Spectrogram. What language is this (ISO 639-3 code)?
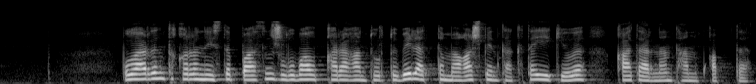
kaz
